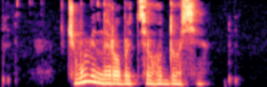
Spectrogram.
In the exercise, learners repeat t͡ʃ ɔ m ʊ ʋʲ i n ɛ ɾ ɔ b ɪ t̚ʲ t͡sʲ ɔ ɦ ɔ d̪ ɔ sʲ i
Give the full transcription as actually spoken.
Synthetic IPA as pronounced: t͡ʃ ɔ m u ʋʲ i nː ɛ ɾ ɔ b ɪ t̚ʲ t͡sʲ ɔ ɦ ɔ d̪ ɔ sʲ i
